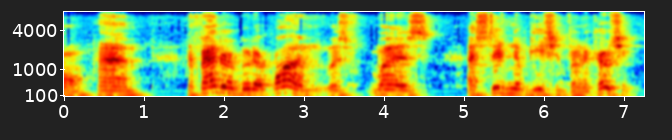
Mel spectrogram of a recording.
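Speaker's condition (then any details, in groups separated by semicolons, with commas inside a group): Cerebral palsy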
